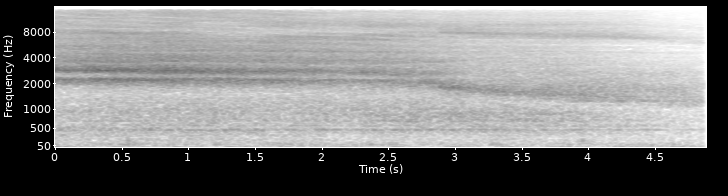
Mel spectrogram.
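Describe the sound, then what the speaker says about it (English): A long breathy exhale during yoga cow pose: a soft, airy hiss that starts full and slowly fades over several seconds, heard alone without talk. "Exhale with a sound."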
